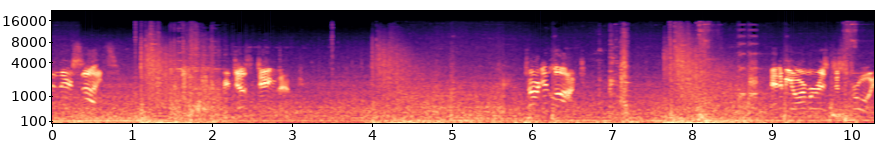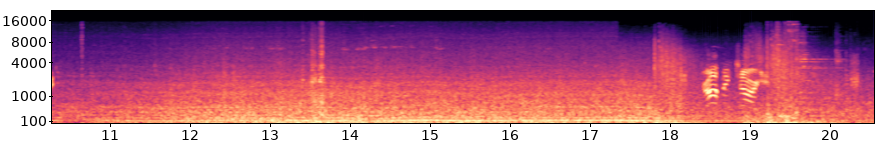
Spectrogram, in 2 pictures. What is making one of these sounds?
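A tank cannon fires with heavy booms.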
